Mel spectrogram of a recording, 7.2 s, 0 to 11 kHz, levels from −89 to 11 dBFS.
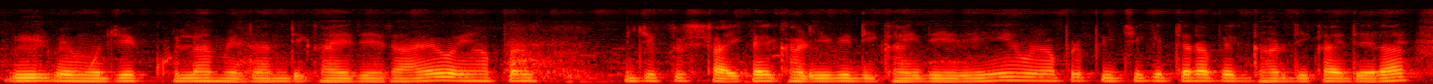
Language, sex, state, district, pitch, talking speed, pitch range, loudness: Maithili, male, Bihar, Supaul, 120 Hz, 285 wpm, 115-130 Hz, -30 LUFS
